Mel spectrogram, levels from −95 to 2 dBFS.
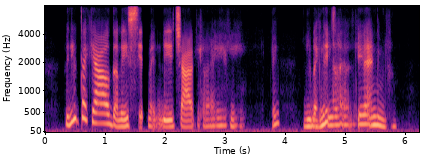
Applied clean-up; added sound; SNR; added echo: neural diffusion model UNIVERSE++.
